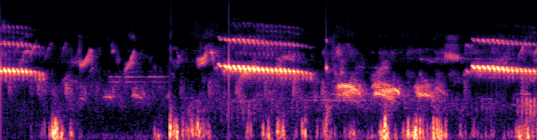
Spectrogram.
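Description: White-throated kingfisher giving its loud rattling trill: a fast, high-pitched stuttering run of notes that falls slightly in pitch. It comes three times: the first trill ends about half a second in, another runs from about three to five seconds, and a third starts near the end. Softer chirping notes fall between the trills.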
